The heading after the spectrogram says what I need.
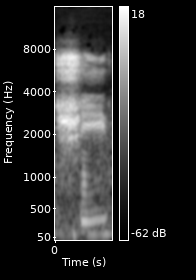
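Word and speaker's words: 四: You can pronounce it Chi or Yon, Y-O-N. Oh, wow. That's a really, like... Both right. It's a really varied pronunciation on the same word. Well, when you pronounce the word Chi, when you say the number four, like Chi, it's considered unlucky.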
